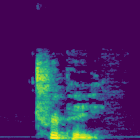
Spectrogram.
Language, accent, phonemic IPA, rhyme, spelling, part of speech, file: English, Southern England, /ˈtɹɪ.pi/, -ɪpi, trippy, adjective, LL-Q1860 (eng)-trippy.wav
- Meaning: Strange, surreal, similar to the effects of a hallucinogen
